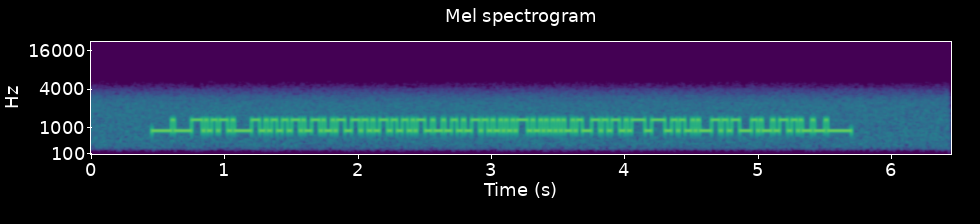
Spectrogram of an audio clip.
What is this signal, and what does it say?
RTTY (50 baud, 450 Hz shift), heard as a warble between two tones, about 1120 Hz centre. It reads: NIHHZ AIZQP JEJYB NTTLX MGAGK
